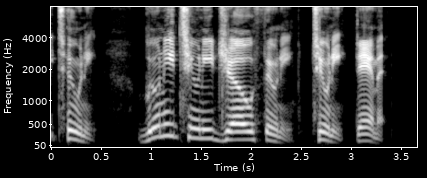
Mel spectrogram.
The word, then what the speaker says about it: Thuney: talk about joe tooney it's spelled with a th but it is pronounced toony i've cross-referenced this with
